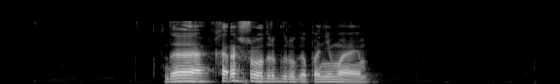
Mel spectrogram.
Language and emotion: Russian, positive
